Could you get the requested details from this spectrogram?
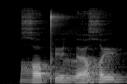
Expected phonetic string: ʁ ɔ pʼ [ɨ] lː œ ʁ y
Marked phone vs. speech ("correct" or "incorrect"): incorrect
